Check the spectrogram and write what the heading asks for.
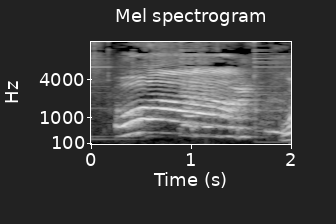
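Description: Speech: one drawn-out, exclaimed "wow", falling in pitch, over steady background music.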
